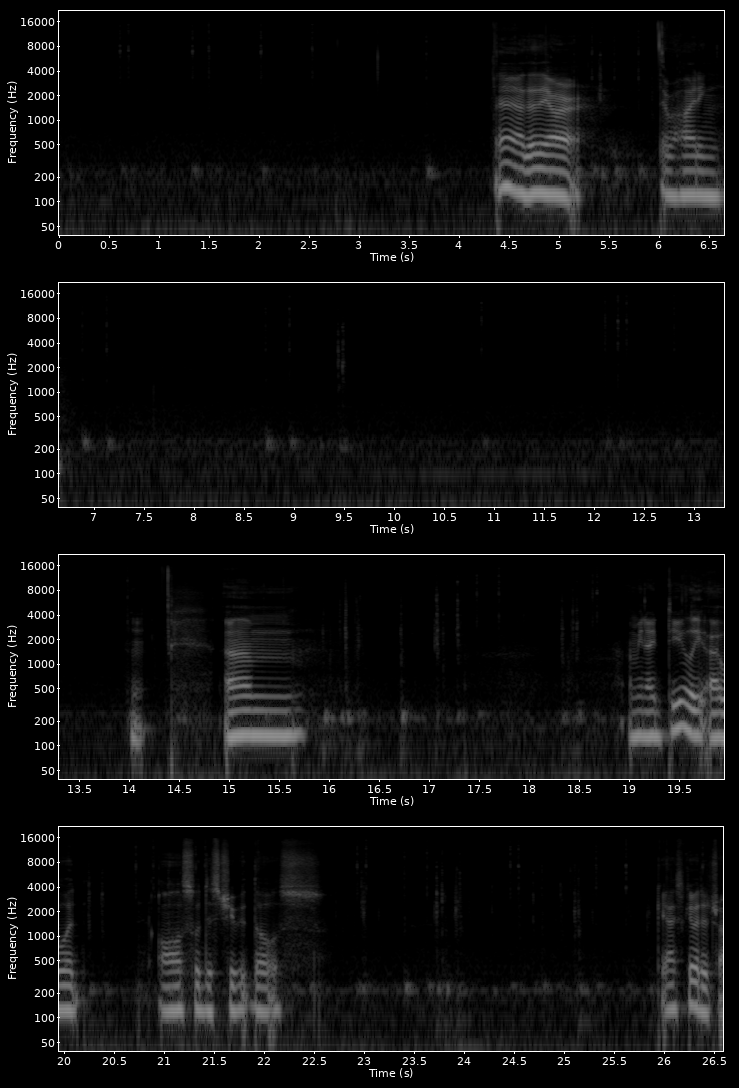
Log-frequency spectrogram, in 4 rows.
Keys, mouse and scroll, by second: 1.1-2.6 scroll up 1, 3.7-5.6 middle drag, 6.1 shift+middle click, 7.1-9.4 middle drag, 9.4-10.4 scroll up 2, 10.9-12.4 drag, 12.2 right click, 14.1-15.4 middle drag, 15.7-16.8 middle drag, 16.8 typing, 17.2 scroll down 2, 17.5 click, 18.0 scroll up 3, 18.1-20.5 typing, 18.7-20.6 drag, 18.8-20.3 scroll up 1, 20.7-22.1 drag, 21.6-22.1 scroll down 1, 22.1-22.6 scroll up 3, 22.6 middle click, 23.7 shift+middle click, 23.9 shift+d, 24.5 click, 24.8-26.5 scroll up 2, 25.4 typing, 25.9 alt+click, 25.9-26.5 alt+right drag.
